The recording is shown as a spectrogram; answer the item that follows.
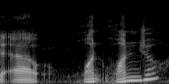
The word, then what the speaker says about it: Juanjo: And Juanjo. – Like one ho.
